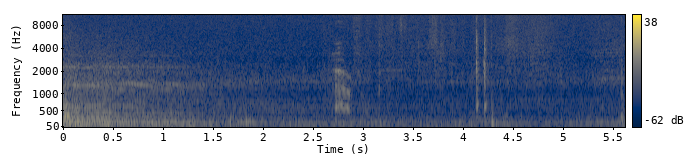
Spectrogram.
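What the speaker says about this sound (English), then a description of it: "inside the vehicle here when I rev it." A 2015 Ford Mustang GT Performance Package is revved, heard from inside the cabin: a loud engine swell at the start fades back to a low idle, with a few faint clicks.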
